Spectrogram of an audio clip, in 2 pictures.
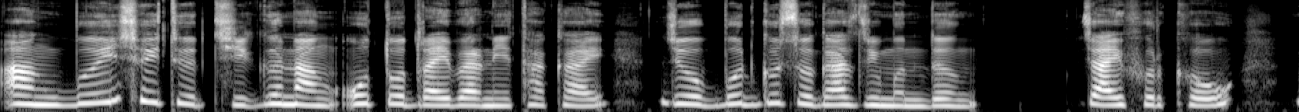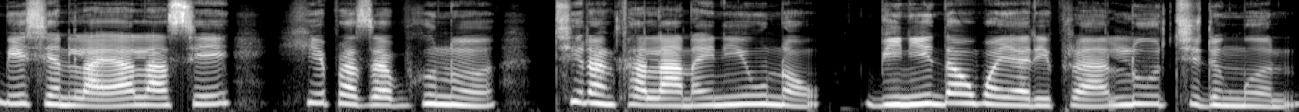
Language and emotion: Bodo, sad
